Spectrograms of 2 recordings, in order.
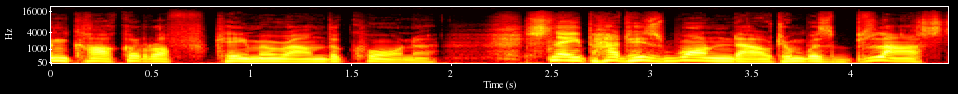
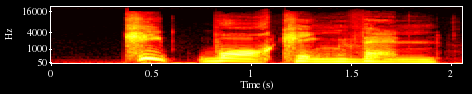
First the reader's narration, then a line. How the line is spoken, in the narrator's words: Snape snarled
